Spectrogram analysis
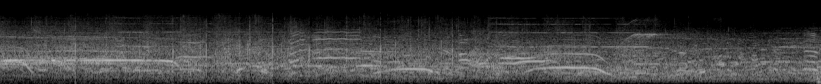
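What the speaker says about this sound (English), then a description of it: "graduates, I need you to give a round of applause to all these people that help you be what you can" Graduates at a middle school graduation ceremony applaud their supporters, a broad crowd clapping mixed with cheers and lively chatter, with whistle-like squeals and voices rising over the sustained sound.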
